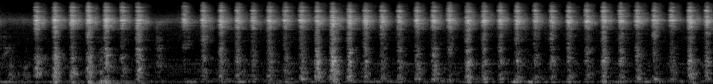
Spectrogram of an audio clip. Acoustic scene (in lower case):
kitchen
